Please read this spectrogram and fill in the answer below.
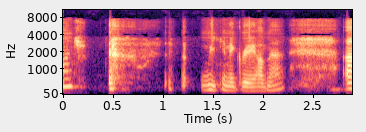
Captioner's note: laughs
